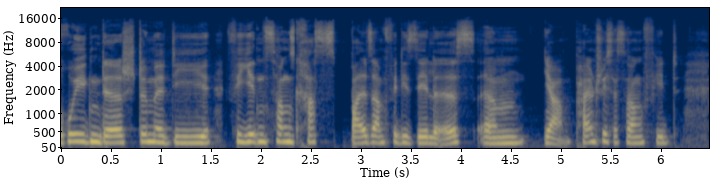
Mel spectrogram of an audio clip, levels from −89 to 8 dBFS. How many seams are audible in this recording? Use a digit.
3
